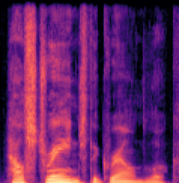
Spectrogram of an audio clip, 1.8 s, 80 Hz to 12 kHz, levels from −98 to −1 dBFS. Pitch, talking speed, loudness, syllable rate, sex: 135 Hz, 165 wpm, -17 LUFS, 3.9 syllables/s, male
